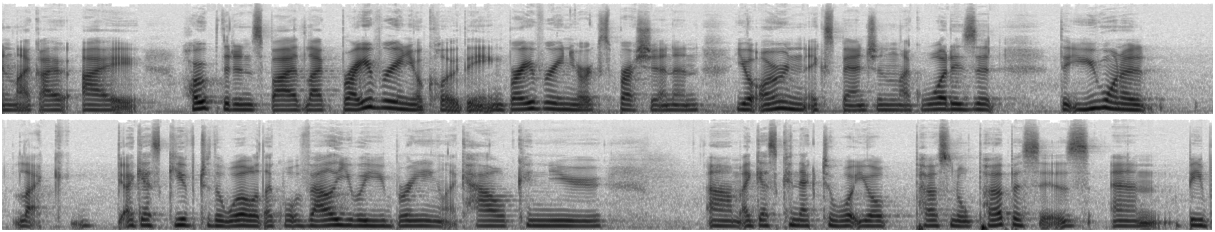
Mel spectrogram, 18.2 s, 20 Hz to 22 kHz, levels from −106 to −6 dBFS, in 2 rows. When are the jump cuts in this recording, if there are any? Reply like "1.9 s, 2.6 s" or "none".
none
